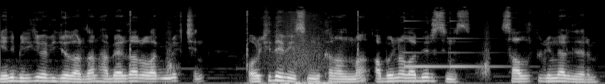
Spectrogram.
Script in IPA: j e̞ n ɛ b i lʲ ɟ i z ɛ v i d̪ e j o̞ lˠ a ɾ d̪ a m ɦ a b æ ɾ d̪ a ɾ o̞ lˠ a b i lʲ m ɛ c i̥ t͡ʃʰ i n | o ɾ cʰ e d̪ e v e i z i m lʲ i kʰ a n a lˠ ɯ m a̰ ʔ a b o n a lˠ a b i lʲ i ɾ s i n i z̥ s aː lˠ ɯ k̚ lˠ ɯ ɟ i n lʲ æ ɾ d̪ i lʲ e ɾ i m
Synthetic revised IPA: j e̞ n i b i lʲ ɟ i v ɛ v i d̪ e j o̞ lˠ a ɾ d̪ a n ɦ a b æ ɾ d̪ a ɾ o̞ lˠ a b i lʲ m ɛ c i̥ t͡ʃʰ i n | o ɾ cʰ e d̪ e v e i s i m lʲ i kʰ a n a lˠ ɯ m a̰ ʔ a b o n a lˠ a b i lʲ i ɾ s i n i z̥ s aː lˠ ɯ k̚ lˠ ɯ ɟ y n lʲ æ ɾ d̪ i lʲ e ɾ i m

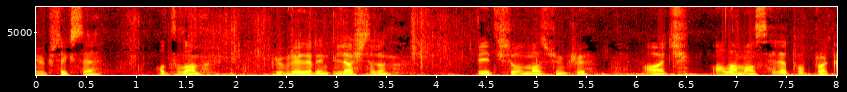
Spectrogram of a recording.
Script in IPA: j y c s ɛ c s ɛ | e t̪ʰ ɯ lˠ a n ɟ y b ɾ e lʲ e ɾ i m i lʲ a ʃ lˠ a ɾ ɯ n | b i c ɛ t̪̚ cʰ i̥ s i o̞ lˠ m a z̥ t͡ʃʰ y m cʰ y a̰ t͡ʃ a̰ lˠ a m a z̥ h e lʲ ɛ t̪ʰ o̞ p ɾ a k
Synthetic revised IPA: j y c s ɛ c s ɛ | a t̪ʰ ɯ lˠ a n ɟ y b ɾ e lʲ e ɾ i n i lʲ a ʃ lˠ a ɾ ɯ n | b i ɛ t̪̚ cʰ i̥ s i o̞ lˠ m a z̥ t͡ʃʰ y ɲ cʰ y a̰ t͡ʃ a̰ lˠ a m a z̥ h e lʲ ɛ t̪ʰ o̞ p ɾ a k

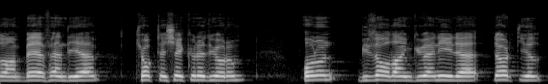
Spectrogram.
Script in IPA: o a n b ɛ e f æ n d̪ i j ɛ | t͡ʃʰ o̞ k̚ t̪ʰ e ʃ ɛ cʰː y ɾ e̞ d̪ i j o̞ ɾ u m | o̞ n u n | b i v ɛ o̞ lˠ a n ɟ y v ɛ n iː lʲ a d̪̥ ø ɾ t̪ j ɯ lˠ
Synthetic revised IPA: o a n b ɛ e f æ n d̪ i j ɛ | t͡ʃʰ o̞ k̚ t̪ʰ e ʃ ɛ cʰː y ɾ e̞ d̪ i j o̞ ɾ u m | o̞ n u n | b i z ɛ o̞ lˠ a n ɟ y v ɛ n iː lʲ ɛ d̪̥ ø ɾ t̪ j ɯ lˠ

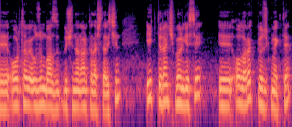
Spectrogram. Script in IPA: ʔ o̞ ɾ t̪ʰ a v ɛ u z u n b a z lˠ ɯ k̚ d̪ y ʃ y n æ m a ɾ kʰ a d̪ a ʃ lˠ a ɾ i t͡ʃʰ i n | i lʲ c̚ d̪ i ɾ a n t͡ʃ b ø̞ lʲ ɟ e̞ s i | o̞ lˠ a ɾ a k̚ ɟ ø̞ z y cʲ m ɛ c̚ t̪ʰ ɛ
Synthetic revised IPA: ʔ o̞ ɾ t̪ʰ a v ɛ u z u n b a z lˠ ɯ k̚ d̪ y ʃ y n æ n a ɾ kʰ a d̪ a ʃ lˠ a ɾ i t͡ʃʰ i n | i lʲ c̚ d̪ i ɾ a n t͡ʃ b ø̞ lʲ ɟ e̞ s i | o̞ lˠ a ɾ a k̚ ɟ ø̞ z y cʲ m ɛ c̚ t̪ʰ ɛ

